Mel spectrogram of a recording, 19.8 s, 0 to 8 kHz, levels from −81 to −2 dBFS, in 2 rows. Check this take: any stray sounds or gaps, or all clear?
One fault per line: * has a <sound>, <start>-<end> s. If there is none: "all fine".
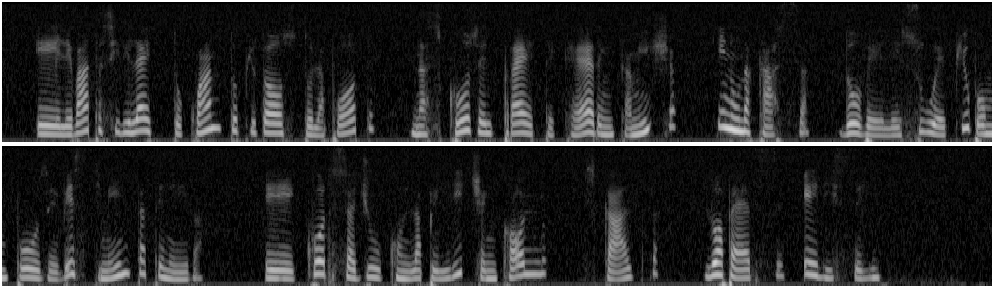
all fine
